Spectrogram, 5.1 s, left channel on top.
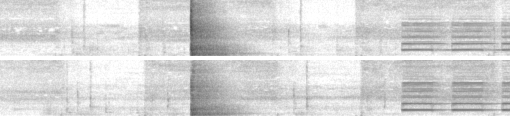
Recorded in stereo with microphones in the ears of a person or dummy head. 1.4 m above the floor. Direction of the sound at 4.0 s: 25° right (ahead or behind).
